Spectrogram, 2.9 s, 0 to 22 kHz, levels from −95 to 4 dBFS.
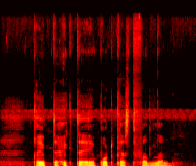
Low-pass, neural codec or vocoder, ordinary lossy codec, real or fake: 19.8 kHz; none; none; real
